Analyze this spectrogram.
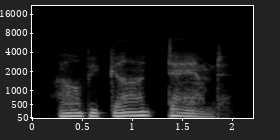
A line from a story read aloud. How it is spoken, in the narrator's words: she muttered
